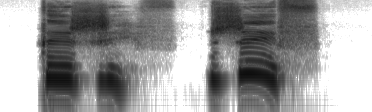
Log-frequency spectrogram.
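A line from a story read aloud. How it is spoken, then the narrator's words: Sobbing, hiccuping repetition. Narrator (Russian): Я не могла остановиться и повторяла эти слова снова и снова, хотя уже начала икать от рыданий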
